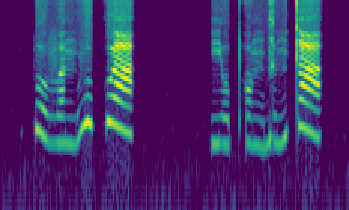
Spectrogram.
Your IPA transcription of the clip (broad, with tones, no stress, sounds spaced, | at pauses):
p o˧˩ v ɐ˩ ŋ v u˥˧ kʷ a˥˧ | j o˩ pʰ ɔ˩ ŋ ɡ ɨ˨˩˦ ŋ t a˥˧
